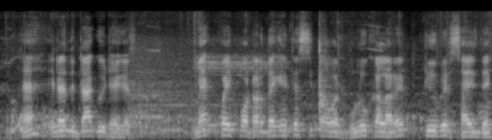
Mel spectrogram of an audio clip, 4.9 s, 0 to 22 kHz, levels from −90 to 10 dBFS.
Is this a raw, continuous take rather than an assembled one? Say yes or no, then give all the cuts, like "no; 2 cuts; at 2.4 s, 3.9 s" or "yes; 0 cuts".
no; 1 cut; at 1.3 s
